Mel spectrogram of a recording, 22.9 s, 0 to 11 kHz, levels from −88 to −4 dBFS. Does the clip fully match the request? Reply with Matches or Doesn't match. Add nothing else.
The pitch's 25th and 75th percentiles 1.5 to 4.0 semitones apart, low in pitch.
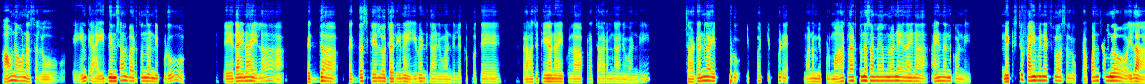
Doesn't match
